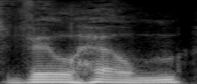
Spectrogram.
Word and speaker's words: Wilhelm: From that day on, Steve referred to William as Vilhelm, pronounced with a long L. Hey, Wilhelm.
